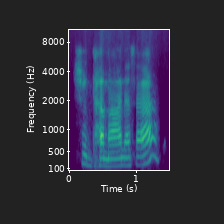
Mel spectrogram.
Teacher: First Da is Alpaprana. The second one is Mahaprana.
